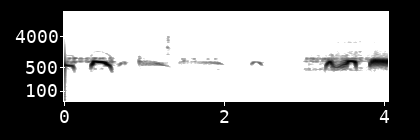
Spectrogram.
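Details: Spotted dove, thúc gù style for luring wild doves: a curved coo followed by soft murmured notes, a silence, then a wavering double coo and a loud steady note.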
